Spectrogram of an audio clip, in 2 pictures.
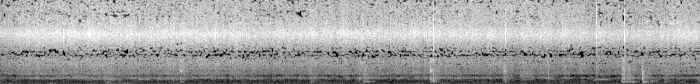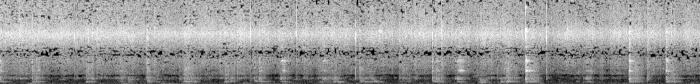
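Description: Chopped onion sizzling in hot oil in a kadhai, with a spoon stirring and scraping against the pan. The stirring strokes come thick and fast in the second half, with one sharper knock of the spoon on the pan.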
